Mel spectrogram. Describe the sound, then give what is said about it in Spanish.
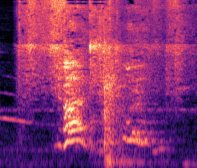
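A door swings open with a drawn-out, wavering creak, then a sharp thud of wood near the middle, followed by a softer creaking tail, against a low background hum. “Se abrió la puerta.”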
